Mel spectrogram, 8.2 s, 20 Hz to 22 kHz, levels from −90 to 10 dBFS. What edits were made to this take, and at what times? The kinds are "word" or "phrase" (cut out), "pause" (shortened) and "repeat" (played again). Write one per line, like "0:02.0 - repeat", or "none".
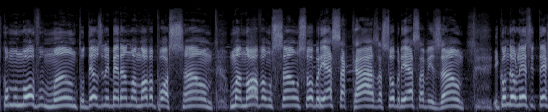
none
